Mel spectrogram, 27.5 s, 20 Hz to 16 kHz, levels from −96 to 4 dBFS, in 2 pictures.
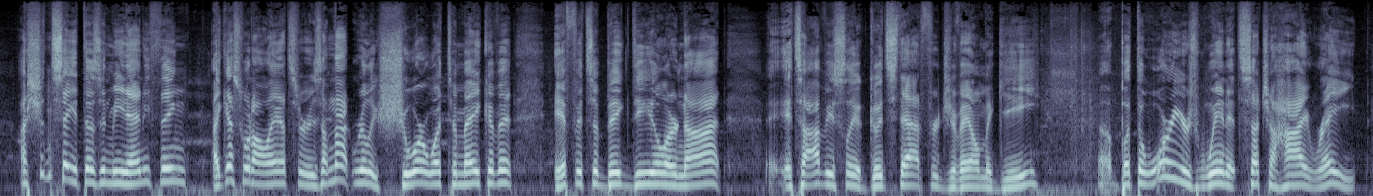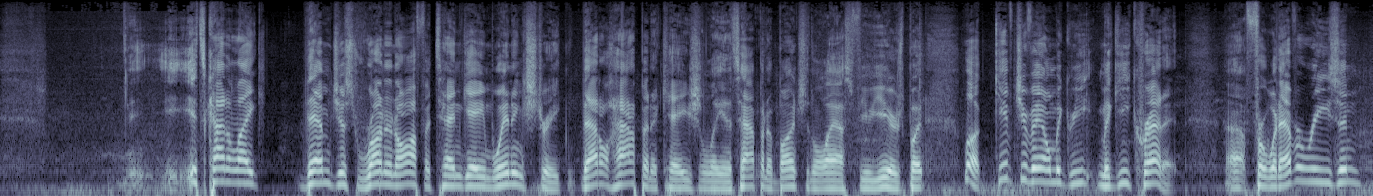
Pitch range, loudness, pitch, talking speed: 140-190 Hz, -19 LUFS, 170 Hz, 180 wpm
